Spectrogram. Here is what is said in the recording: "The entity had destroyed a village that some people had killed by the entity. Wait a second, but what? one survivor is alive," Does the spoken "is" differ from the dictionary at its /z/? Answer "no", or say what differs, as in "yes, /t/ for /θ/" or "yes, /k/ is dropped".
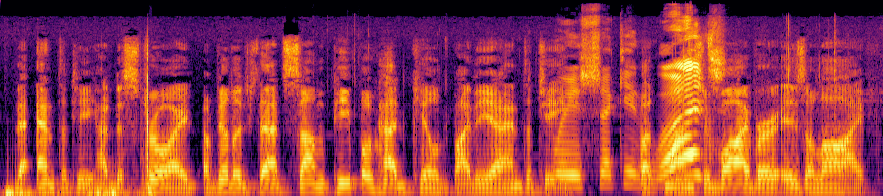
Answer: no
